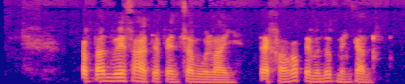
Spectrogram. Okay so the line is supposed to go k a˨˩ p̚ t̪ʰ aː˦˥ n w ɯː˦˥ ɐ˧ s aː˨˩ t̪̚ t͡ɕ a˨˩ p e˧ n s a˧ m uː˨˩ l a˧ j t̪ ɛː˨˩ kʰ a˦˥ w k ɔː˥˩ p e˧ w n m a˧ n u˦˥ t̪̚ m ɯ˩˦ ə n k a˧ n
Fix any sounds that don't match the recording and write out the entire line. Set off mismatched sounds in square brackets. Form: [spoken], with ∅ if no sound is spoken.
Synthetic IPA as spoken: k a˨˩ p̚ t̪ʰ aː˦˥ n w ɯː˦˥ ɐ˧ s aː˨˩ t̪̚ t͡ɕ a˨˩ p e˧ n s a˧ m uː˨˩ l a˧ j t̪ ɛː˨˩ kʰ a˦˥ w k ɔː˥˩ p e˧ [∅] n m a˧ n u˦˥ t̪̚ m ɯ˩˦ ə n k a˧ n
